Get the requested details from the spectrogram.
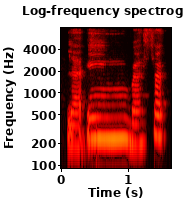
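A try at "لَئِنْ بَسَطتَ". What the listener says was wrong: Jangan la ing. Rapat bibir. La in basalta. Basalta. Nipis tau.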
